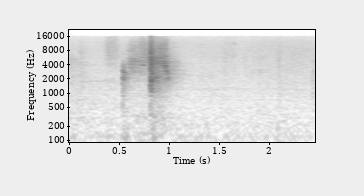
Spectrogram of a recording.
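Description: Chalk scraping across a chalkboard in two quick strokes about half a second apart, the second louder, as lines are ruled on a table.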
